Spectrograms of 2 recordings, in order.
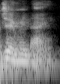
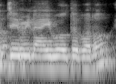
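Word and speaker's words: Gemini: এই যে দেখো জেমিনাই, জেমিনি বলতে পারো, জেমিনাই বলতে পারো, একই, দুটোই উচ্চারণ সঠিক।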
